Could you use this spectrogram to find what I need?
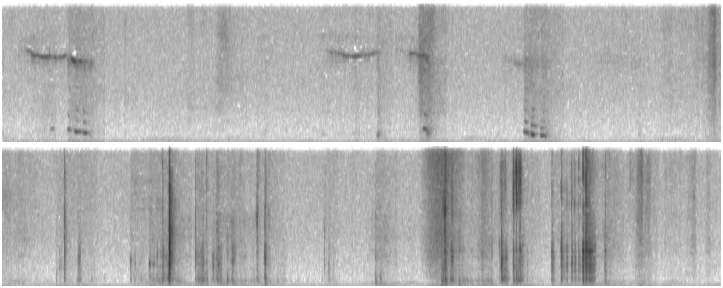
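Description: A felt-tip pen squeaks and scratches on paper in short strokes.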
